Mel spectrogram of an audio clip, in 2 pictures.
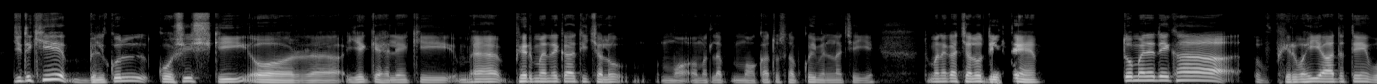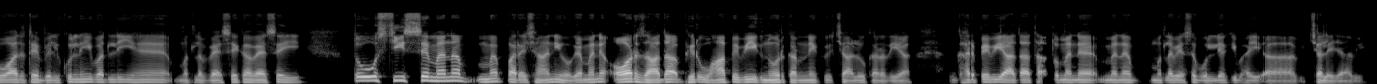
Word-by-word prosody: जी, 160 - +2
देखिए 215 +5 +5 0.3
बिल्कुल 150 +10 +1
कोशिश 130 +4 +2
की 115 - +1 0.4
और 95 -2 +2
ये 110 +2 0
कह 105 -1 -2
लें 105 +1 -2
की 110 - -6 0.3
मैं 125 +3 +2 0.2
फिर 140 -1 +6
मैंने 135 +1 +2
कहा 140 -1 +3
की - - -2
चलो 120 0 0 0.5
म 90 -1 -7 0.2
मतलब 95 0 -6 0.2
मौका 90 +3 -5
तो - - -7
सबको 105 +2 -6
ही 110 - 0
मिलना 100 0 -6
चाहिए। 100 +1 -10 0.5
तो - - -11
मैंने 135 +1 +1
कहा 145 -1 +3
चलो 140 0 +4
देखते 115 +5 +4
हैं, 110 -2 +5 0.9
तो 180 0 +5
मैंने 185 0 +5
देखा 185 0 +3 0.9
फिर 115 -1 -1
वही 130 +4 +3
आदतें 130 +2 +1
वो 105 -2 -3
आदतें 105 0 0
बिल्कुल 95 +5 -4
नहीं 120 +1 -2
बदली 115 0 -4
हैं 105 0 -4
मतलब 95 -1 -8
वैसे 95 +3 -2
का 110 -1 -1
वैसे 100 +2 -1
ही। 105 0 -5 0.5
तो 180 +1 +3
उस 185 - +1
चीज़ 185 -2 +2
से 185 -1 +4
मैं 165 -1 +3
न 170 -4 +1 0.2
मैं 140 +1 0
परेशान 105 -3 -1
ही - - +1
हो 90 -3 -2
गया 100 +2 -1
मैंने 115 +4 0 0.2
और 130 +1 +7
ज़्यादा 105 +2 +4
फिर 115 0 0
वहाँ 105 -1 +1
पे 115 - 0
भी 115 +2 +2
इग्नोर 105 +1 0
करने 95 0 -2
फिर 95 -1 -11
चालू 90 +1 -4
कर 90 0 -5
दिया। 85 0 -6 0.5
घर 105 +3 -3
पे 115 - +2
भी 115 +1 +1
आता 105 +1 0
था - - -2
तो 105 - -5
मैंने 100 0 0
मैंने 100 0 -3 0.3
मतलब 100 +1 -3
ऐसे 100 +1 -5
बोल 95 -1 -6
दिया 95 0 -3
की 100 +2 -10
भाई 90 0 -7
अ, 80 -1 -6 0.2
चले 85 -4 -2
जा 80 -1 -7
अभी। 80 0 -14
105 Hz, 195 wpm, -23 LUFS, 100-125 Hz, 0.9 s, और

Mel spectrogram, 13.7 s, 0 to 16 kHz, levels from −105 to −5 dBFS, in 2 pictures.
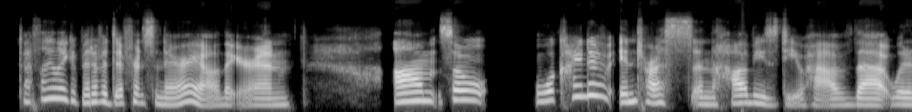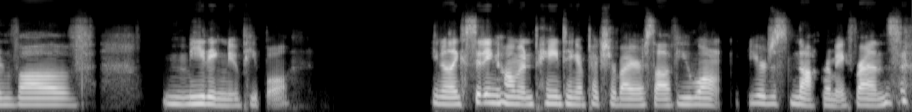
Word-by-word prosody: definitely, 325 +7 -6
like, 335 -5 -2
a - - -12
bit 225 +2 -4
of 250 - -5
a - - -2
different 220 +2 -4
scenario 200 +6 -1
that 180 - -4
you're - - -1
in, 175 +1 +2 0.8
um, 275 +2 +6
so 300 0 +1 0.4
what 280 +4 -4
kind 405 +2 -1
of - - -7
interests 240 -3 -1
and 190 -1 -6
hobbies 215 -2 -2
do - - -9
you - - -9
have 175 +1 -3
that 175 0 +3
would 185 -1 -3
involve 180 -1 0 0.6
meeting 195 -2 +1
new 165 +1 -4
people? - - -10 1.1
You 210 - -8
know, 190 - +3
like 190 0 +5
sitting 235 -2 +6
home 200 -3 +2
and 185 - +2
painting 200 -3 +3
a 180 - -2
picture 185 -1 -2
by 170 -1 +3
yourself, 165 0 +1
you 185 -1 -6
won't 180 -2 +1 0.2
you're 215 -1 -4
just 200 -2 -2
not 185 -5 +3
gonna 170 - -5
make 145 +4 +1
friends. 175 - +2
195 Hz, 205 wpm, -25 LUFS, 180-235 Hz, 1.1 s, um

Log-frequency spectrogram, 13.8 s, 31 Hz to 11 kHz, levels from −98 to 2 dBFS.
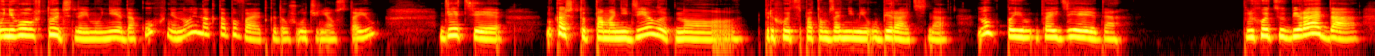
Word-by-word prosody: у - - +3
него 255 +2 +5
уж 260 - -3
точно 265 -7 0
ему 190 0 -2
не 210 +2 -1
до 190 0 -6
кухни, 290 - -8
но 225 - -3
иногда 305 -4 -2
бывает, 205 - -7
когда 190 -1 -10
уж 185 +1 -13
очень 200 -2 -6
я 190 - -7
устаю. 210 - -7 0.6
Дети, 210 -7 +1 0.4
ну, - - -8
конечно, 290 -4 +3
что-то 220 -2 -3
там 210 -1 +2
они 200 0 +4
делают, 245 0 0
но 190 0 -3 0.2
приходится 215 -2 -2
потом 210 -1 -2
за 205 +1 0
ними 205 -2 +2
убирать, 195 -3 -1
да. 180 -2 -8 0.3
Ну 350 0 +2
по 345 -7 -2
и 230 -1 +7 0.2
по 225 +1 +2
идее, 220 -2 +4
да. 185 -1 -8 1.2
Приходится 245 +2 +3
убирать, 250 +4 +6
да. 195 -3 -1
210 Hz, 170 wpm, -23 LUFS, 190-250 Hz, 1.2 s, и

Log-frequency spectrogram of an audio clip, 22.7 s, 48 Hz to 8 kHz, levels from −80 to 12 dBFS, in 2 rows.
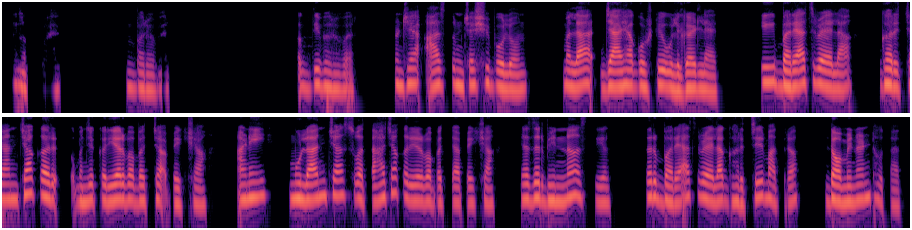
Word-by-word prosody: नको 170 -3 -2 0.3
आहे. 145 - -12 1.0
बरोबर. 145 0 -5 1.6
अगदी 160 +3 -2
बरोबर. 150 -3 -2 0.5
म्हणजे 185 +1 0 0.2
आज 175 0 +1
तुमच्याशी 180 +1 0
बोलून 150 -2 +2 0.5
मला 170 +2 +4 0.2
ज्या 165 0 +6
ह्या 175 +1 +4
गोष्टी 165 +3 0
उलगडल्या 150 -2 +3
आहेत, 130 -1 -4 0.5
की 200 0 +3
बऱ्याच 175 +3 +5
वेळेला 160 -4 +2 0.4
घरच्यांच्या 185 +5 +2
कर 205 -4 +4 0.3
म्हणजे 165 +2 0
करिअरबाबतच्या 175 -1 +2
अपेक्षा 150 0 -5 0.5
आणि 200 +3 +2 0.4
मुलांच्या 195 +4 +3
स्वतःच्या 190 +2 -2
करिअरबाबतच्या 165 -3 -1
अपेक्षा, 155 0 -5 0.4
या 185 - +2
जर 195 -2 +4
भिन्न 170 +1 +1
असतील 165 -5 -5 0.5
तर 205 0 +3
बऱ्याच 175 +5 +1
वेळेला 175 -4 +3
घरचे 170 +3 -3
मात्र 165 -4 -3 0.5
डॉमिनंट 175 +3 +3
होतात 145 -5 -9
170 Hz, 105 wpm, -23 LUFS, 155-185 Hz, 1.6 s, ज्या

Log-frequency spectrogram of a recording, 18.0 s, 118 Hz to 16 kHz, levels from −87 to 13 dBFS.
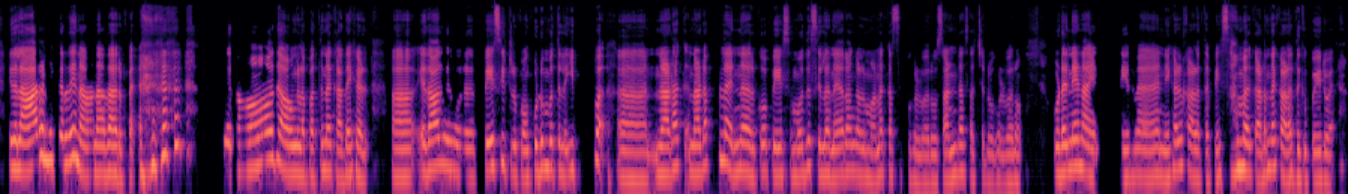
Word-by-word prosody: இதில 230 -1 +6
ஆரம்பிக்கிறதே 280 0 +5
நானா 200 +1 +2
தான் 200 - +7
இருப்பேன். 185 +2 -4 1.2
ஏதாவது 225 +7 +1
அவங்களைப் 200 -2 +2
பத்தின 210 +3 0
கதைகள், 195 0 +1 0.4
அ - - +1 0.4
ஏதாவது 235 +3 +3
ஒரு 190 -1 -5 0.2
பேசிட்டுருப்போம். 215 -5 0
குடும்பத்தில் 220 -2 0
இப்ப 205 +7 -2 0.5
அ - - -2 0.3
நடக் 225 +3 +2
நடப்பில்ல 245 +5 0
என்ன 215 +1 +1
இருக்தோ 195 +3 -3
பேசும்பொழுது 195 +2 -3
சில 195 -1 0
நேரங்கள் 200 0 -2
மனக்கசப்புகள் 185 -3 -7
வரும், 160 0 -6
சண்டை 190 +4 -1
சச்சரவுகள் 165 -1 -9
வரும். 165 0 -6 0.4
உடனே 210 +4 +4
நான் 200 -3 +2
என்ன 185 - -27 0.2
பண்ணிடுவேன் 185 0 -2 0.2
நிகழ் 215 +5 -2
காலத்தைப் 180 -2 -4
பேசாம 210 +3 +1
கடந்த 205 +6 0
காலத்திற்குப் 180 -1 -2
போய்விடுவேன். 175 -1 -4
200 Hz, 125 wpm, -20 LUFS, 185-220 Hz, 1.2 s, தான்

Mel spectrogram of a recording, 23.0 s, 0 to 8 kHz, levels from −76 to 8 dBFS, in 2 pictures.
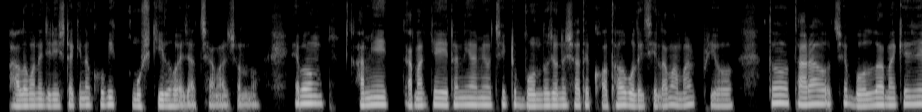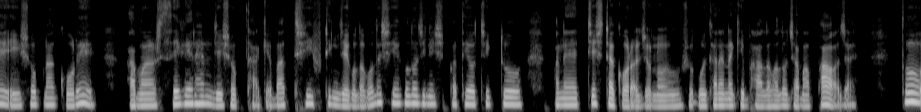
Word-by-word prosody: ভালো 115 -1 +2
মানের 125 0 +1
জিনিসটা 120 +1 -1
কিনা 130 0 0
খুবই 135 +1 +1 0.3
মুশকিল 115 +1 0
হয়ে 115 - +1
যাচ্ছে - - -5
আমার 65 0 -3
জন্য। 70 +2 -6 0.6
এবং 160 0 +6 0.6
আমি 135 +3 +4 0.4
আমাকে 130 +1 -1
এটা 135 - -3
নিয়ে 140 0 +2
আমি 135 - +1
হচ্ছে 135 - -6
একটু 135 - -5 0.2
বন্ধুজনের 125 +2 +2
সাথে 125 0 0 0.2
কথাও 130 +4 +1
বলেছিলাম 120 +2 -1
আমার 130 +3 -1
প্রিয়। 120 -1 -4 0.6
তো 165 - +4 0.3
তারা 140 +1 +4
হচ্ছে - - -5 0.2
বললো 120 +3 +3
আমাকে 135 +1 -1
যে 155 0 +2 0.2
এইসব 130 +3 -1
না - - +2 0.2
করে 145 +8 +3 0.6
আমার 125 +1 +3 0.2
সেকেন্ড 155 +2 +3
হ্যান্ড 155 -1 +2
যেসব 120 -1 +1 0.2
থাকে - - -5
বা 130 - +3 0.2
থিফটিং 155 -2 -2
যেগুলো 115 -1 +2
বলে 145 +7 +1
সেগুলো 165 -1 +2
জিনিসপাতি 150 -1 -3
হচ্ছে 140 +1 -3
একটু 145 +1 -1 0.6
মানে 130 0 +2 0.3
চেষ্টা 155 -3 +2
করার 110 -1 +2
জন্য। 110 0 -1 0.2
ওইসব 120 +1 -4
ওইখানে 125 +1 +2
নাকি 125 +2 0
ভালো, 110 0 0
ভালো 115 +2 +1
জামা 110 0 0 0.2
পাওয়া 140 -3 +5
যায়। 135 - -6 0.6
তো 195 - +7
130 Hz, 155 wpm, -22 LUFS, 120-140 Hz, 0.6 s, তো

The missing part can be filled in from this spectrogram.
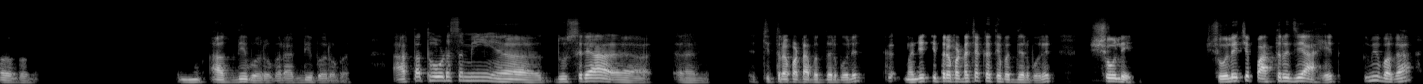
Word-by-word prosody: हो, 105 -1 -2
हो. 95 -2 -13 1.5
अ, - - -16 0.4
अगदी 110 +4 -2
बरोबर, 95 -3 -6
अगदी 95 +3 -8
बरोबर. 95 - -11 0.5
आता 125 +8 -1
थोडंसं 180 0 +1
मी 175 0 -5
अ, 115 -6 +1 0.2
दुसऱ्या 145 +5 +2
अ, 105 -4 -3 0.3
अ, 100 -1 -9 0.7
चित्रपटाबद्दल 110 - +1
बोलेल. 110 +8 -1 0.3
क - - -7
म्हणजे 115 +5 +3
चित्रपटाच्या 150 +1 +3
कथेबद्दल 115 -7 0
बोलेल. 100 +8 -2 0.5
शोले, 145 -3 +5 0.9
शोलेचे 135 +6 +5
पात्र 135 +5 +4
जे 160 - +7
आहेत, - - 0 0.3
तुम्ही 190 +4 -4
बघा 140 +4 0
125 Hz, 120 wpm, -22 LUFS, 105-150 Hz, 1.5 s, जे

